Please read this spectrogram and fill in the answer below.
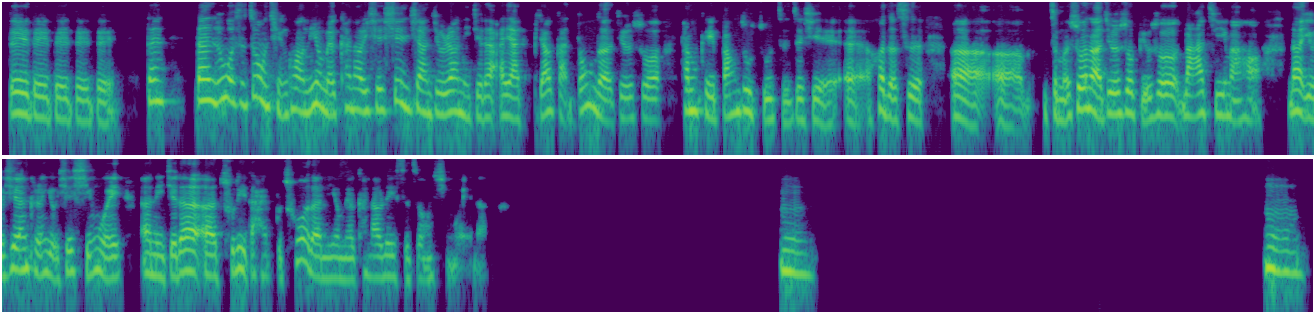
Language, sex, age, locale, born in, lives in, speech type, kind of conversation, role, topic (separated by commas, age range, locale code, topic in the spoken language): Chinese, female, 35-39, zh-TW, China, United States, conversation, podcast, host, 你如何看待“无痕山林”这一原则？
